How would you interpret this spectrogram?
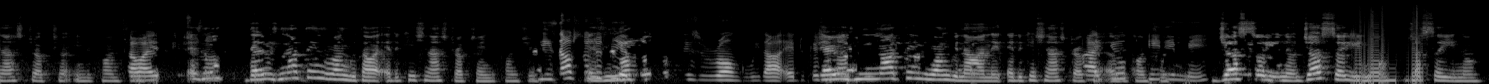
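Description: From 0.22 to 2.47 s a very faint delayed copy of the speech trails about 243 ms behind, far below the talker. This is an echo leak: the far end likely plays the call on a loudspeaker, and its echo canceller let residual pickup slip back down the line. Within it, from 1.59 to 2.21 s, the talker dips slightly for a few brief moments, a small loss of level typical of speech suppressed in double talk, likely because the canceller mistook overlapping talk for echo and turned everything down.

Right after, between 2.22 and 2.33 s, the room sound sinks by about 7 dB for roughly a tenth of a second, then returns. That is background gated by the echo canceller, which clamped the microphone hard while the loudspeaker played and released it afterwards.

From 5.34 to 6.69 s the speech suppressed in double talk is heavier. About half a second in total is pulled down, by around 15 dB at worst, so the talker ducks and thins in pieces, likely as the canceller again couldn't tell its own talker from echo.

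At 8.46 to 8.60 s a short echo leak appears, about 231 ms behind and almost as loud as the original, likely from the same loudspeaker path. From 10.68 to 12.52 s it returns at that delay, about 20 dB below the speech. Overlapping it, from 10.78 to 11.74 s, the talker drops out in chunks totalling roughly 300 ms, by around 20 dB, as double-talk suppression bites hardest.

From 13.51 to 14.27 s the speech turns into a rigid metallic buzz near 188 Hz that still roughly tracks the syllables. This robotic sound from repeated short buffers likely comes from audio arriving too seldom, with the player looping its last chunk, which fits about a 5.3 ms buffer, over most of the stretch.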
